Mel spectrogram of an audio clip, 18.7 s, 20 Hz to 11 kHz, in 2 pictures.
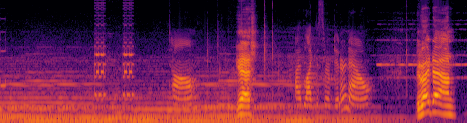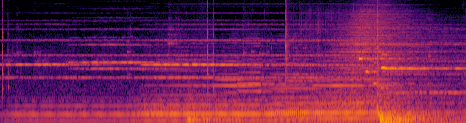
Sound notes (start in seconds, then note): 1.8 phone ringing; 10.6 dramatic orchestral music continues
